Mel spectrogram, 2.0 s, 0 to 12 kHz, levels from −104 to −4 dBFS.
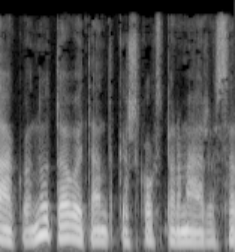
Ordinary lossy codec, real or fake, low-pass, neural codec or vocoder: MP3, 48 kbps; real; 9.9 kHz; none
